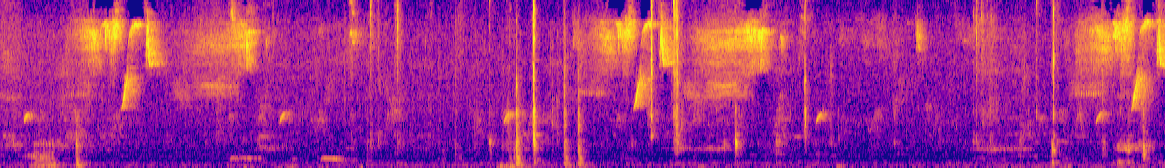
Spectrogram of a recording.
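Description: Birds chirping now and then in short rising calls, over a few clicks and knocks from rubber hoses and fittings being handled and pushed onto an engine's lower intake manifold.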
